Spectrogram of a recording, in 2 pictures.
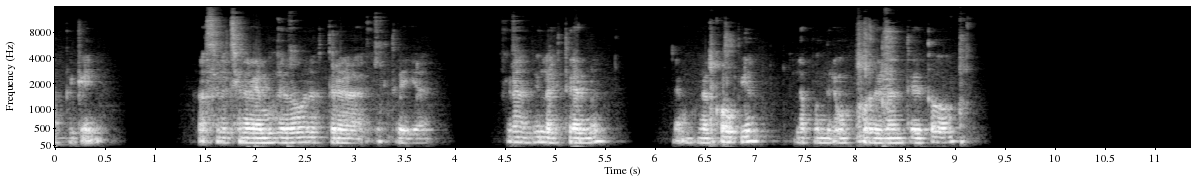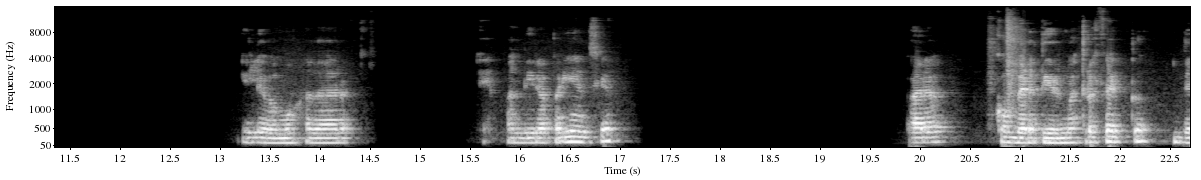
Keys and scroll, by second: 3.2 a, 3.7 alt+a, 6.5 super+c, 7.2 shift+super+c, 7.9 shift+super+v, 9.0 shift+super+F7.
